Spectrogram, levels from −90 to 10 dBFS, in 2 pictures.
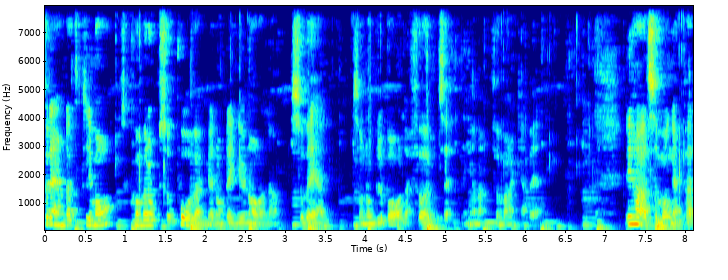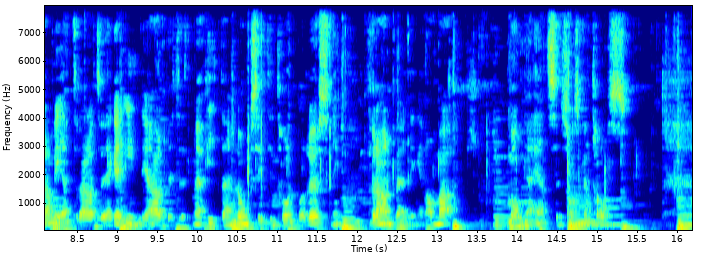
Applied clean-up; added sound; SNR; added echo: classical method WPE with log-MMSE.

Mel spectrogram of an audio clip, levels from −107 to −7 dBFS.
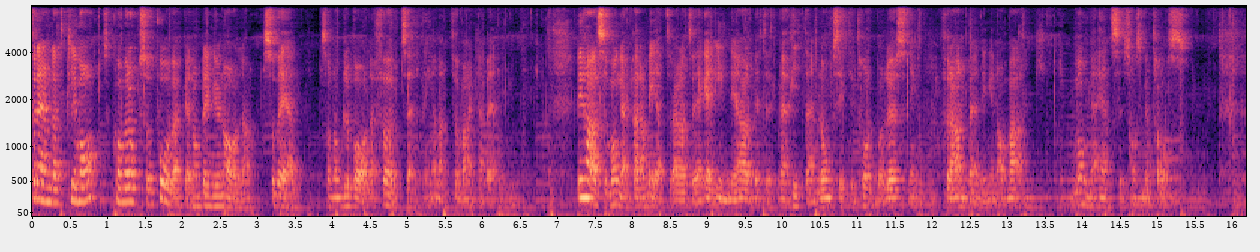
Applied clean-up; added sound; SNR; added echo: neural separator model SepFormer DNS4.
